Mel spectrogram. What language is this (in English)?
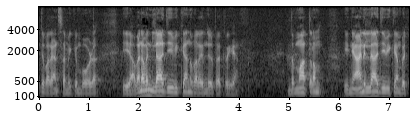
Malayalam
